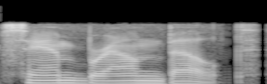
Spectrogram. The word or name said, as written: Sam Browne belt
